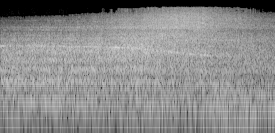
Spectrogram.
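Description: Aircraft flying past: a steady engine roar with a faint whine that falls in pitch through the middle.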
